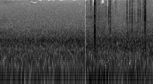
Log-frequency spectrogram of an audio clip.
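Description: Steady low rumble of a light breeze on the microphone, with a few faint clicks in the second half.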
